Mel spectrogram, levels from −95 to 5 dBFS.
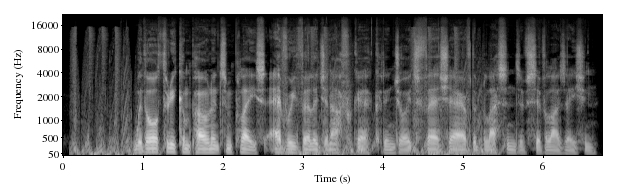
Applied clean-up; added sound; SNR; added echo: none; Scratching (performance technique); 15 dB; none.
